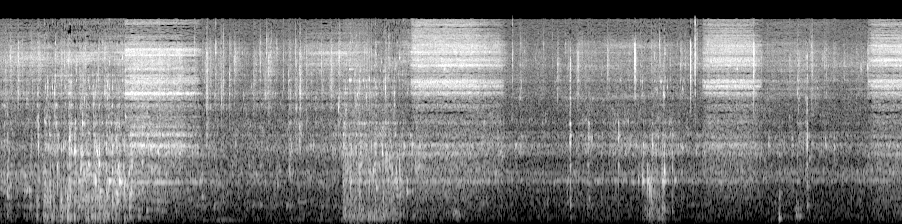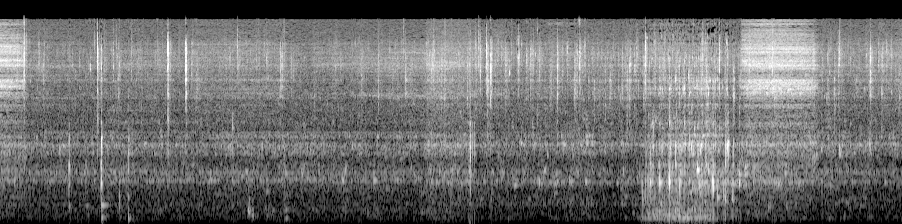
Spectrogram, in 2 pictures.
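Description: A diver breathes in through a regulator with a hissing rush underwater.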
